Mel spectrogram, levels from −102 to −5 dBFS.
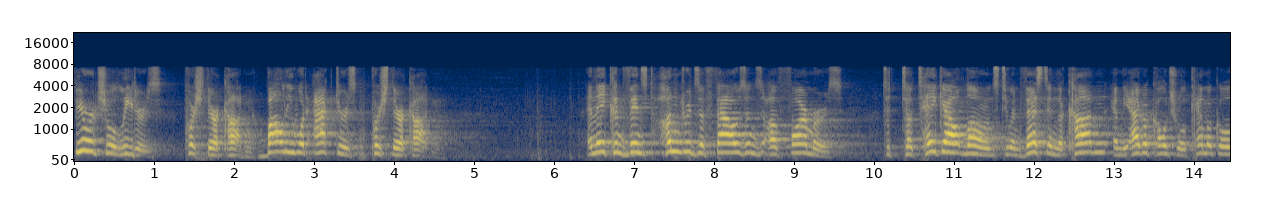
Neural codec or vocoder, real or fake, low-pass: none; real; 7.2 kHz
